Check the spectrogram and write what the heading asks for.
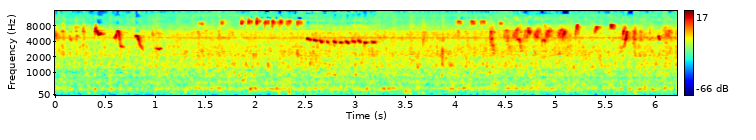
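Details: Sunbird, known locally as kolibri, in full energetic song: very high, thin twitters and short trills, a drawn-out descending whistle near the middle, then dense rapid chattering notes, all with a faint steady background hiss.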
